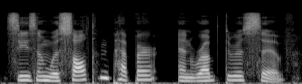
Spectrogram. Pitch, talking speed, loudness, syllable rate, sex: 190 Hz, 200 wpm, -17 LUFS, 4.8 syllables/s, female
